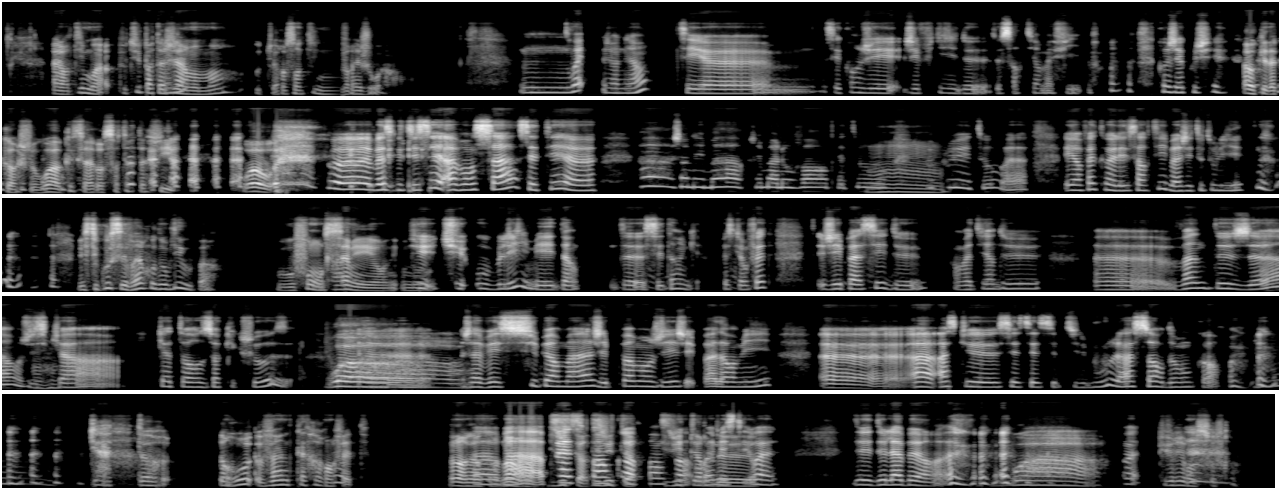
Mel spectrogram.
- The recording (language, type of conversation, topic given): French, unstructured, Peux-tu partager un moment où tu as ressenti une vraie joie ?
- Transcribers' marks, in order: other noise; chuckle; laugh; laugh; chuckle; gasp; laugh; laugh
